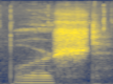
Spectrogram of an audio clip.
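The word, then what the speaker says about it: борщ: In the original Russian, there is no T at the end. It's just borch.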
